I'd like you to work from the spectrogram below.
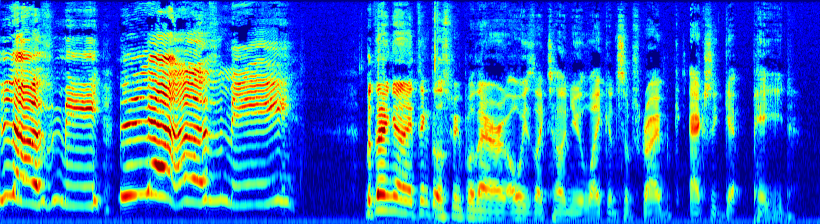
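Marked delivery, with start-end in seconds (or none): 0.0-3.0 mock tearful whimper, very high, crying. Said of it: "be here begging".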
